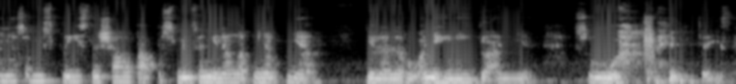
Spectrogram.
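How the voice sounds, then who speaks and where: A woman vlogger who tells stories about her cats in a chatty, animated way and laughs often. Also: mid-range voice, husky, muffled recording. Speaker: vlogger, cat owner. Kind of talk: casual storytelling.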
